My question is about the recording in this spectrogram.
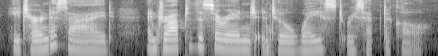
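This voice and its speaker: A woman reading a novel aloud in a soft voice that often drops near a whisper. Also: on the low side, steady tone, moderate pace, no room sound. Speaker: read-aloud narrator.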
